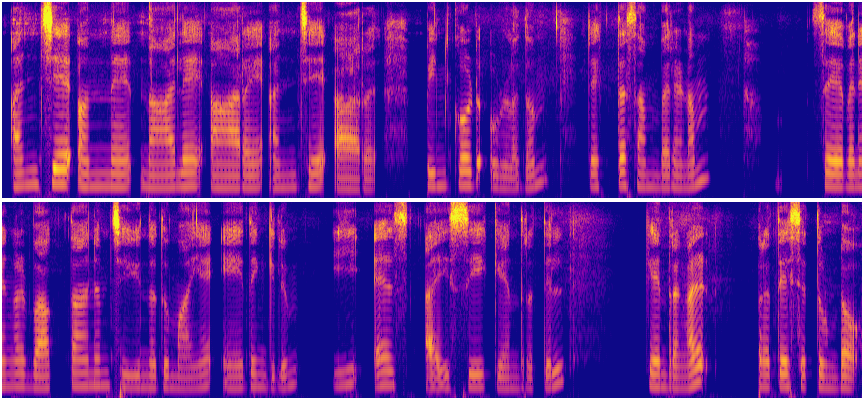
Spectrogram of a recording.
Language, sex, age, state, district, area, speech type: Malayalam, female, 30-45, Kerala, Wayanad, rural, read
